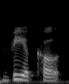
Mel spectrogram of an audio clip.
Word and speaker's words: vehicle: So vehicle, not vehicle. There is no H. You will not pronounce the H, and it will be vehicle.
